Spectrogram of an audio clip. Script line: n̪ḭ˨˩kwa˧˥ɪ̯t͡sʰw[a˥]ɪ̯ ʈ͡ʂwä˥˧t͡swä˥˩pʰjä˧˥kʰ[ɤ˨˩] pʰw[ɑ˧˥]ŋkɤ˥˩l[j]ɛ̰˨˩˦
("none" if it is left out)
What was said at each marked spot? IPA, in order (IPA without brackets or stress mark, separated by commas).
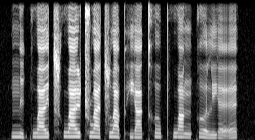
a˥, ɤ˥, ɑ˥˧, j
